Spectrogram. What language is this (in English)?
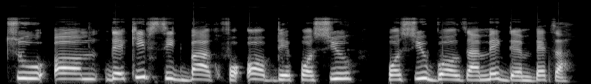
Nigerian Pidgin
